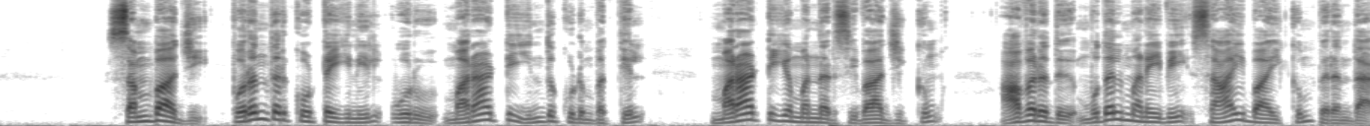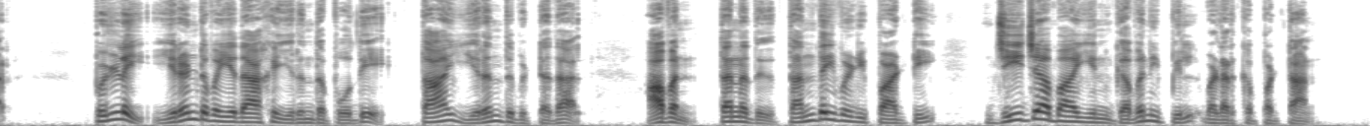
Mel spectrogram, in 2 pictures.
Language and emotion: Tamil, neutral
